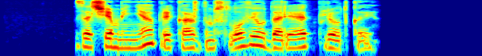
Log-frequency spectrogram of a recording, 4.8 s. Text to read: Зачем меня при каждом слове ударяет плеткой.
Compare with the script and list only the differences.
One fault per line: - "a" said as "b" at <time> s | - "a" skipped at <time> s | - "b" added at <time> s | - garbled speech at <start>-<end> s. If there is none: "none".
none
